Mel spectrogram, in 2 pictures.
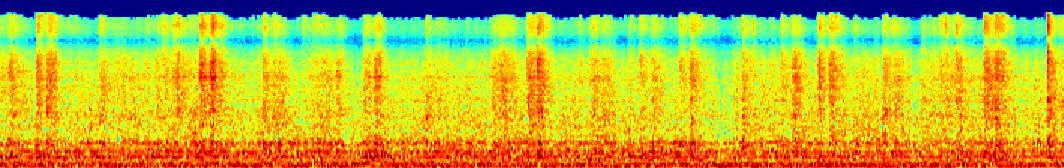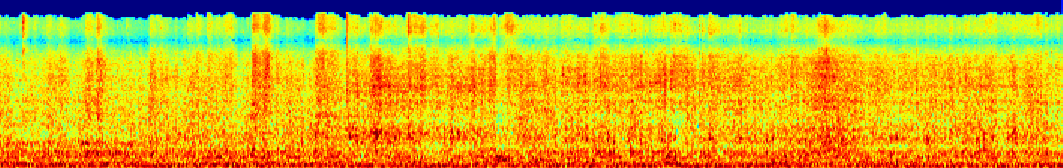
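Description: Duronto Express passenger train running along the track: a steady rolling rumble with irregular wheel clicks over the rail joints.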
